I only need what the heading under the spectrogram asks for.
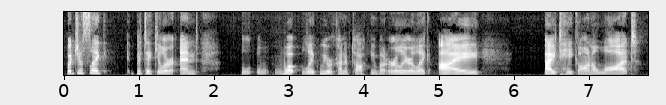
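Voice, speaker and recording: Smooth-voiced woman in her twenties, chatty. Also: medium pitch, normal speed, dry recording, studio quality. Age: 20s. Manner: chatty, fillers of "like", animated storytelling. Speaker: podcast co-host. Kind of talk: casual chat.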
